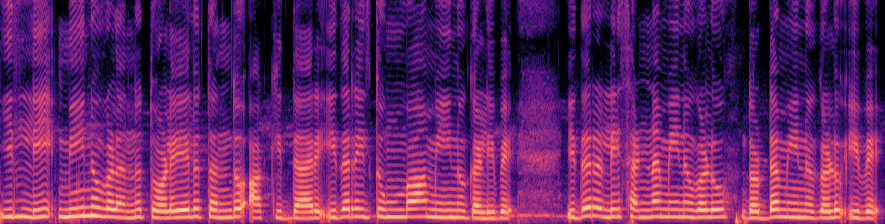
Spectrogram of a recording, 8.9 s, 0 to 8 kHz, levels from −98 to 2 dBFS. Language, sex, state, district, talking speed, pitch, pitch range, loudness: Kannada, female, Karnataka, Bangalore, 100 wpm, 265 Hz, 245-275 Hz, -13 LUFS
